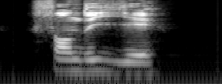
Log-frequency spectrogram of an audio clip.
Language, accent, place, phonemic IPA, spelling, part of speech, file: French, France, Lyon, /fɑ̃.di.je/, fendiller, verb, LL-Q150 (fra)-fendiller.wav
- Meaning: to crack, craze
